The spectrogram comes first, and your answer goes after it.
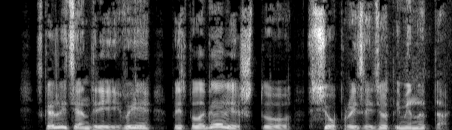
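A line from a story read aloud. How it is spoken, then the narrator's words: Plain. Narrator (Russian): спросил Мустафа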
